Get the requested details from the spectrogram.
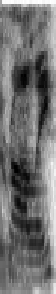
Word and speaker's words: Raleigh: Raleigh, yes.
